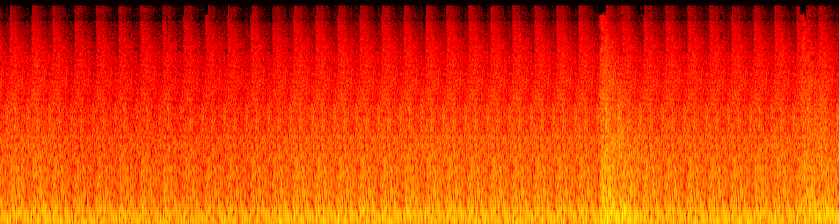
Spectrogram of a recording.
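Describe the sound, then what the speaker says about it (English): An anti-air flak gun in Silent Hunter III fires in a fast, steady, relentless rhythm, dense repeated booms packed closely together for several seconds with one slightly harder burst partway through. "How do I range it so the flak explodes properly?"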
